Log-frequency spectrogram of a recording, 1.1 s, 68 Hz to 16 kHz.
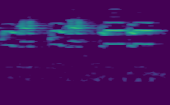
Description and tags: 20070506.rubber.duckies.05
squeaks from actual birds (Coot, Great Reed Warbler, Little Grebe) which may remind a toy.
squeaking, quack, funny, toy, field-recording, bird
